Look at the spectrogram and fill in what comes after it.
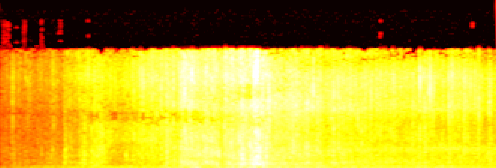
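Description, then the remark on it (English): A skateboard used as everyday transport rolls steadily over pavement, a continuous gritty rumble that swells louder near the middle as it passes, then eases off slightly. No voices. “his skateboard, Frankie's preferred mode of transit”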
